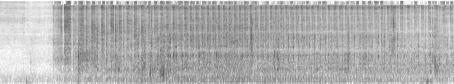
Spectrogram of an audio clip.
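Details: Modified Mamod Brunel MK II steam engine after adding an exhaust adapter to fix the leak that blew out fire: steady steam hiss with soft, slightly uneven chuffs; runs cleanly without fire-blowing bursts.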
